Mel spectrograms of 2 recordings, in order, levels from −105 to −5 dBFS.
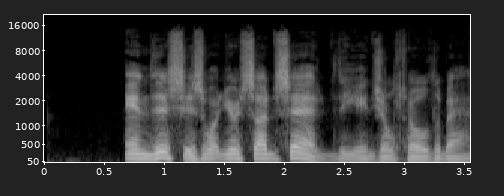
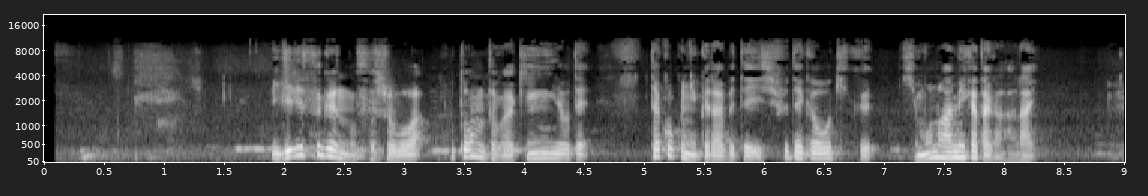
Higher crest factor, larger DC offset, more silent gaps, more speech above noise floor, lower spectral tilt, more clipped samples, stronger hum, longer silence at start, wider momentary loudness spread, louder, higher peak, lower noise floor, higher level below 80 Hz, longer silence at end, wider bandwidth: second, 16 dB vs 22 dB; neither; neither; first, 46 dB vs 32 dB; second, -5 dB/octave vs -6.5 dB/octave; neither; neither; first, 0.7 s vs 0.3 s; second, 8 LU vs 21 LU; second, -40 LUFS vs -25 LUFS; second, -24 dBFS vs -4 dBFS; first, -86 dBFS vs -55 dBFS; about the same, -62 dBFS vs -62 dBFS; second, 0 s vs 0.75 s; first, 14.5 kHz vs 10.5 kHz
